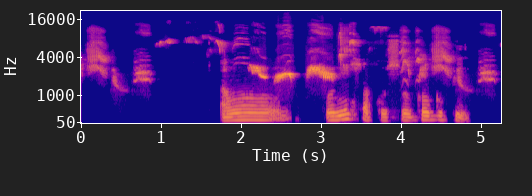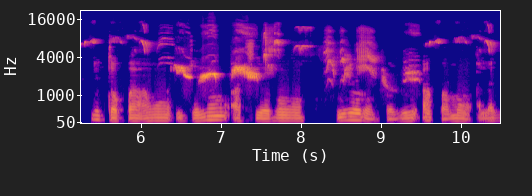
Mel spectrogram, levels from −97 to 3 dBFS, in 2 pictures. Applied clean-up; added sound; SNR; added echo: neural mask model Resemble Enhance denoiser.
